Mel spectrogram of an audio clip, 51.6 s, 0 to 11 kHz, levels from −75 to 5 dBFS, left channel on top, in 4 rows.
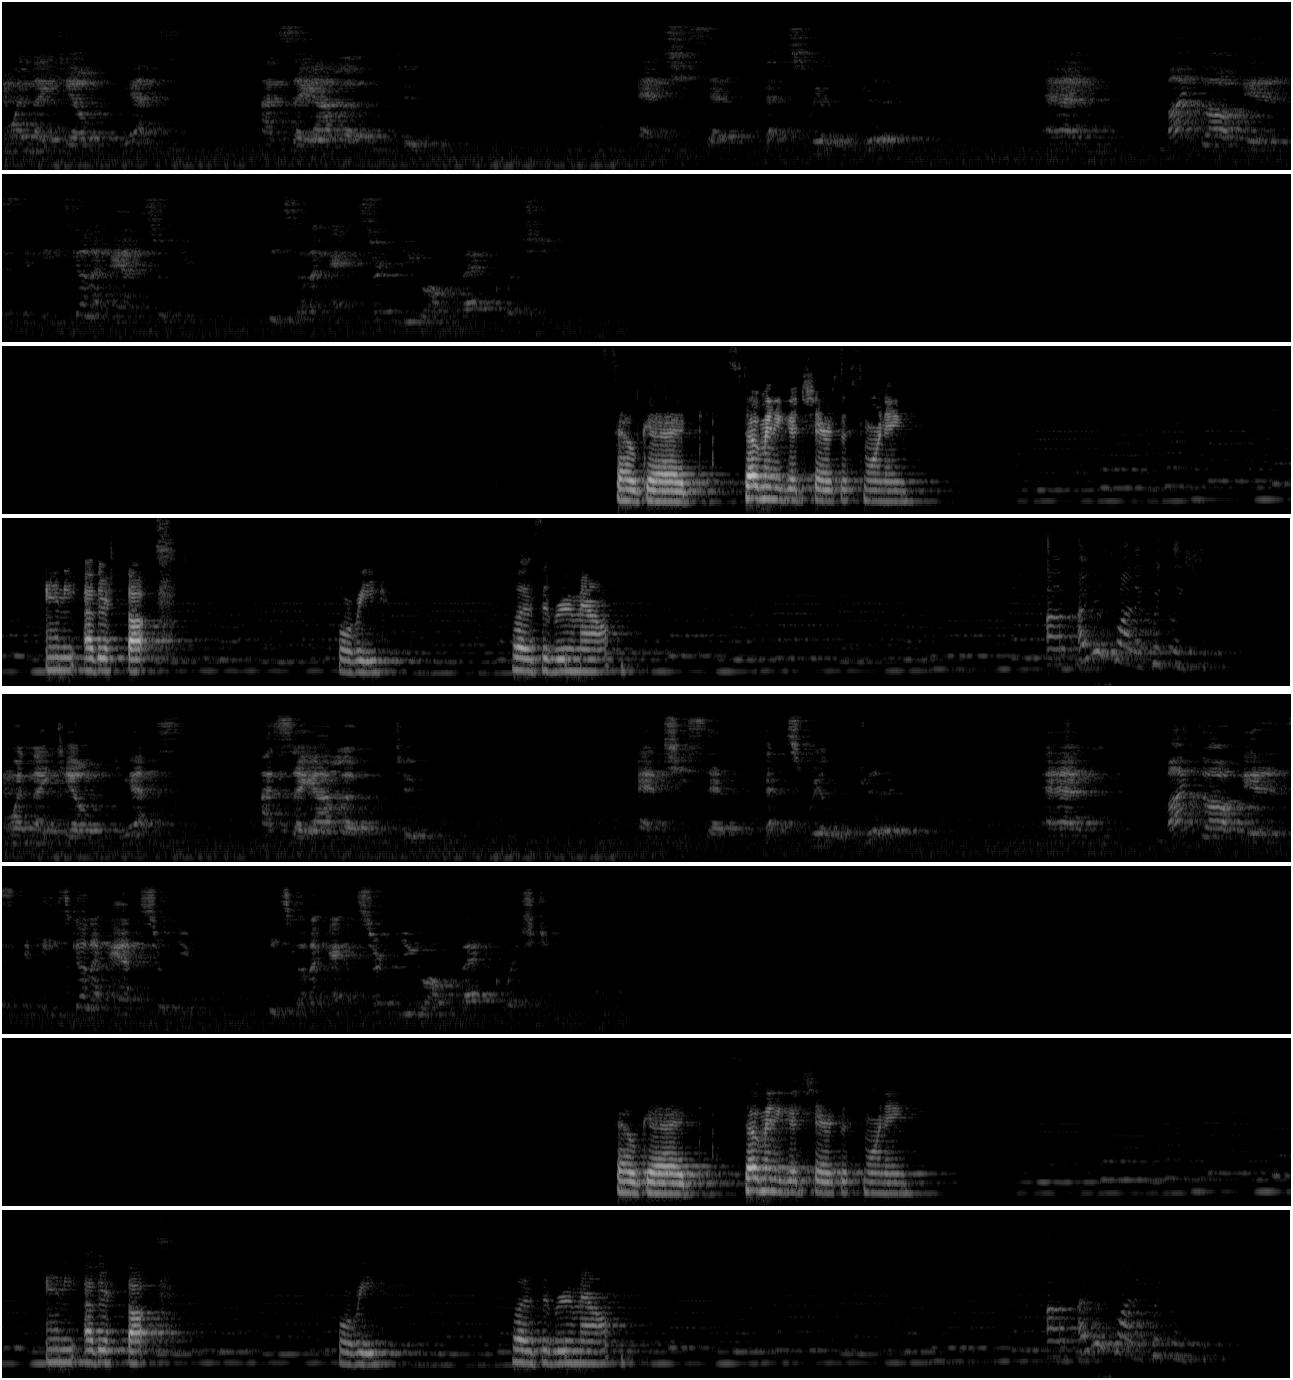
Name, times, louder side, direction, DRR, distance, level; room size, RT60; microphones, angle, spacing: voice 1, 0.0-19.1, right 4 dB, 70° right, 1 dB, 4.8 m, -50 dB
voice 2, 31.9-32.7 33.2-34.9 39.1-40.4 42.0-42.5 43.8-44.7, left 4 dB, 90° left, 15 dB, 1.0 m, -31 dB
sound 1, 35.9-49.6, equal, 25° left, 3.7 m, -60 dB
voice 3, 49.1-50.7, left 3 dB, 70° left, 5 dB, 2.3 m, -48 dB
24.5 x 19.0 x 5.8 m, 1.3 s
head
